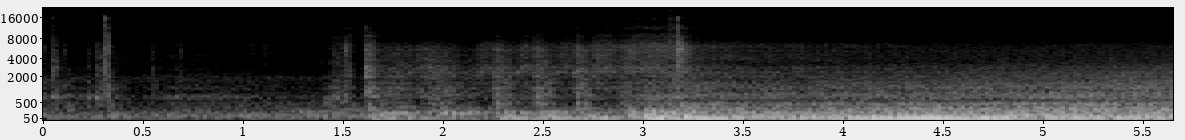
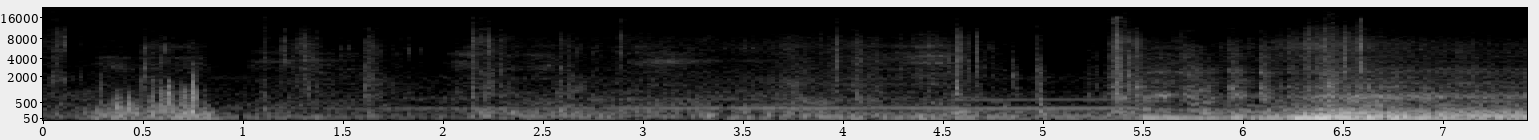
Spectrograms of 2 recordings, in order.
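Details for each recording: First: Vehicle listed as runs and drives, jump-pack started: catches after cranking clatter and settles into an uneven, lumpy low rumble; running rough with no throttle response, service engine soon light blinking, change oil light on. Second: Vehicle at auction yard, 57,921 miles, dead battery started with a jump pack: starter churns briefly, then the engine catches and settles into a steady, smooth low idle; ABS and tire pressure lights on; healthy start.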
